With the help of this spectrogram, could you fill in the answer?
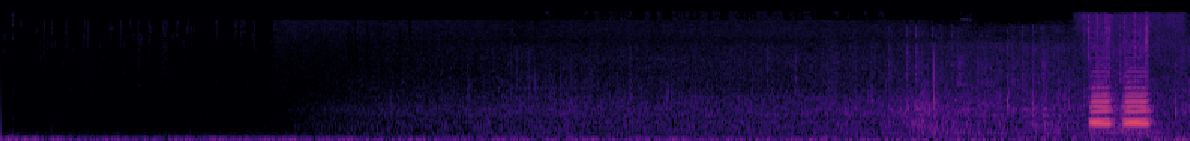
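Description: A truck's engine rumbles and builds steadily as it arrives to pick someone up, then its horn gives two quick, loud honks near the end.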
